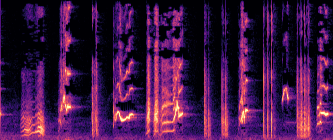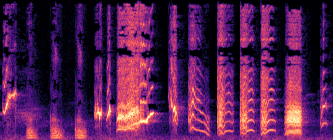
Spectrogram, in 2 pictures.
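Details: Vigorous song of a male black-winged starling, recorded as tutor material for young starlings to copy: dense stream of varied whistles, rising and falling slurs, harsh chatters and sharp clicks delivered almost without pause.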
